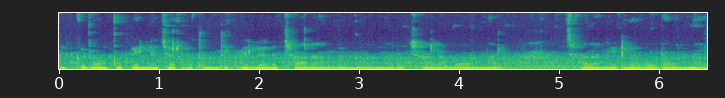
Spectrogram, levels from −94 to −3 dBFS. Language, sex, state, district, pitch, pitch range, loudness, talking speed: Telugu, female, Andhra Pradesh, Manyam, 200 Hz, 195-210 Hz, -16 LUFS, 140 wpm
